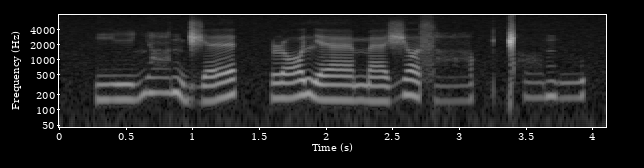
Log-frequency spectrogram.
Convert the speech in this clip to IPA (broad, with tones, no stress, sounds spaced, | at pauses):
j i˨ ʎ ɑ̤˦ n d͡ʒ ɛ˨˦ | ɭ ɔ˨˦ lʲ æː˨ m æ˨ ʒ ʌ˦˨ s ɑ̤˧ | ǁʰ ɔ̤˧ m ṳ˧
